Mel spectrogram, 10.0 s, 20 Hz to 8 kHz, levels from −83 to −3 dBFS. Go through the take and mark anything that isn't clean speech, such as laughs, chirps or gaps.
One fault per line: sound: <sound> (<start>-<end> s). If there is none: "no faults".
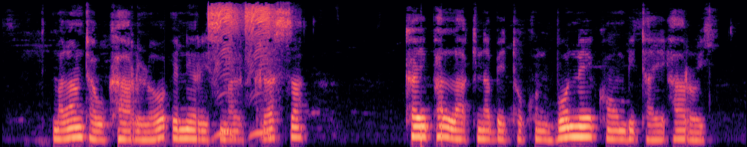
no faults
